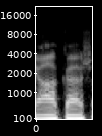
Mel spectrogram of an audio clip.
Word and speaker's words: Akaash: I want you all to go follow Akash. He's so funny. Akash or Akash? I say Akash, but I honestly don't even really know, because I know Indians who say Akash. I know Indians who say Akash.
